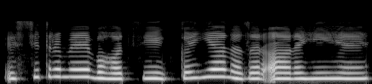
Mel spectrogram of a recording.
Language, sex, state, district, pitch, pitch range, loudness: Hindi, female, Madhya Pradesh, Bhopal, 270 Hz, 265-330 Hz, -13 LUFS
